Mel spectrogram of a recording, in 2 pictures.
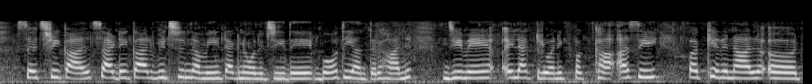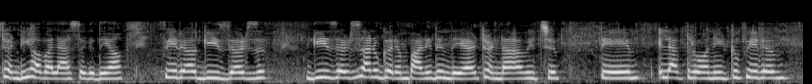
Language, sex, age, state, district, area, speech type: Punjabi, female, 18-30, Punjab, Hoshiarpur, rural, spontaneous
